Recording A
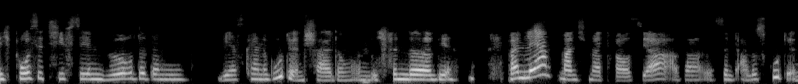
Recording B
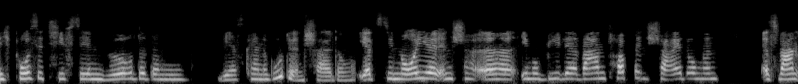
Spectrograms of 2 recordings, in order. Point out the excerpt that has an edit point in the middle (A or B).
B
